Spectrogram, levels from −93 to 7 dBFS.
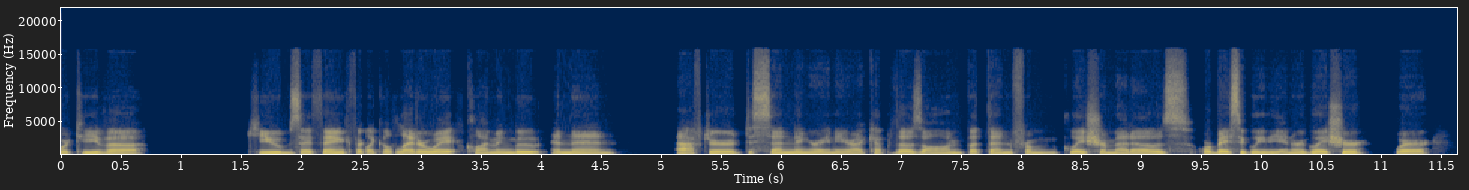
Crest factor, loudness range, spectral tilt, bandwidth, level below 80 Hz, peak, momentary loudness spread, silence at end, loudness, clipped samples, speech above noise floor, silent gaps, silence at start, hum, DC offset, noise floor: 18 dB; 2 LU; -6 dB/octave; 15.5 kHz; -64 dBFS; -4 dBFS; 6 LU; 0.25 s; -21 LUFS; under 0.1%; over 70 dB; 0.74-1.42 s; 0 s; none; under 0.1%; under -90 dBFS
